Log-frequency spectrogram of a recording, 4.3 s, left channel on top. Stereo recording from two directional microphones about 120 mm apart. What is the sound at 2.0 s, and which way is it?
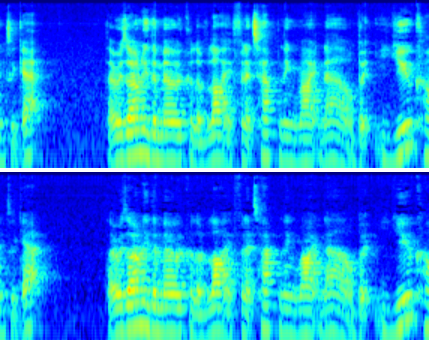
Speech, 35° left (ahead or behind).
